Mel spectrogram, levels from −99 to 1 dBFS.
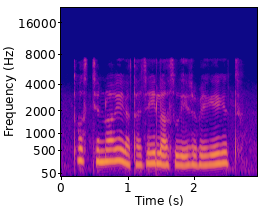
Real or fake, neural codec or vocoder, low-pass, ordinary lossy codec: fake; codec, 16 kHz, 4 kbps, X-Codec, WavLM features, trained on Multilingual LibriSpeech; 7.2 kHz; AAC, 64 kbps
